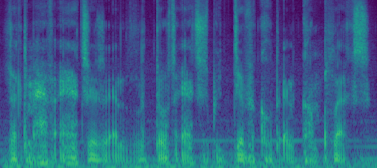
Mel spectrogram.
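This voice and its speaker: A man's voice: lively intonation, moderate pace, music in the background, exaggerated voice. A man playing an aged master assassin, grave, weary and theatrical, reading out solemn journal entries from a video game. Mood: solemn, resolute. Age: older. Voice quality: very deep, gravelly.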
